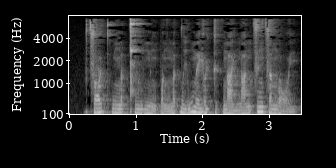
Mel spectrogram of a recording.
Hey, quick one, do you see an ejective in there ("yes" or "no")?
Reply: no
